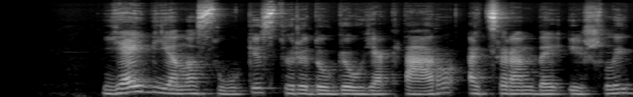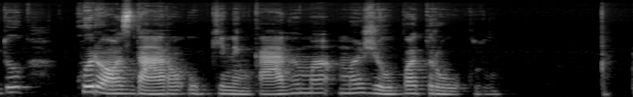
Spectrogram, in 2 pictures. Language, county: Lithuanian, Tauragė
